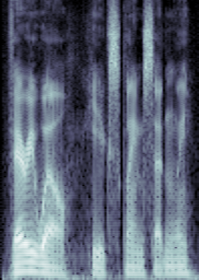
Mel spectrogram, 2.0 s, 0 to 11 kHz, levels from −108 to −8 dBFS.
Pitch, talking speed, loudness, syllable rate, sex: 85 Hz, 150 wpm, -20 LUFS, 5.9 syllables/s, male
